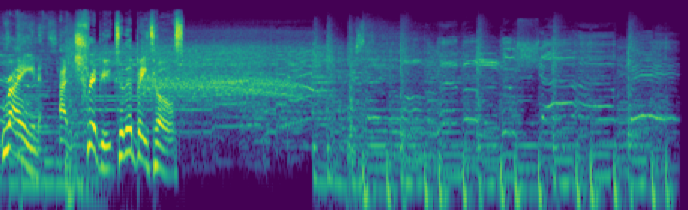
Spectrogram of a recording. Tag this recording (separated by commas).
Music, Speech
